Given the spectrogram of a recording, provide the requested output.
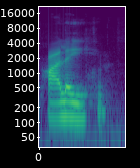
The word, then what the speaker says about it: عليهم: So alayhim, not alayhim. Alayhim has another meaning. Alayhim, another meaning. So two different meanings. So you have to say عليهم.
